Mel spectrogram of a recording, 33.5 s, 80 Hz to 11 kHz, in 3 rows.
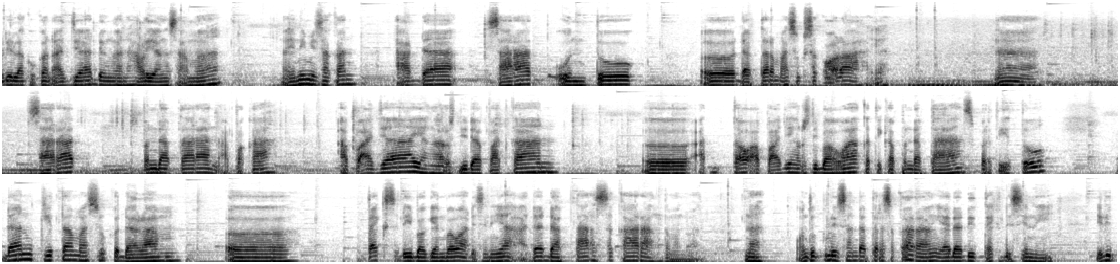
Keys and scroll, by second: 1.6 ctrl+c, 2.7 Return, 3.1 ctrl+v, 5.3 BackSpace, 5.8 BackSpace, 10.5-12.0 typing, 13.4 ctrl+shift+Right, 14.6 ctrl+shift+Down, 15.3-21.7 typing, 33.3 ctrl+a.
